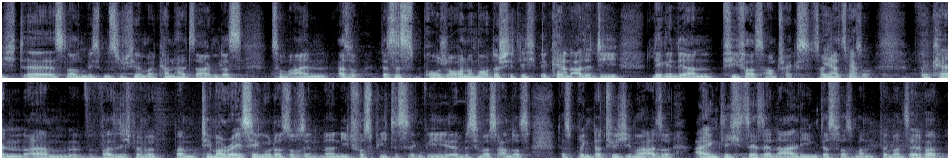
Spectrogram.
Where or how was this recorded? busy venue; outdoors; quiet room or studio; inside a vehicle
busy venue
